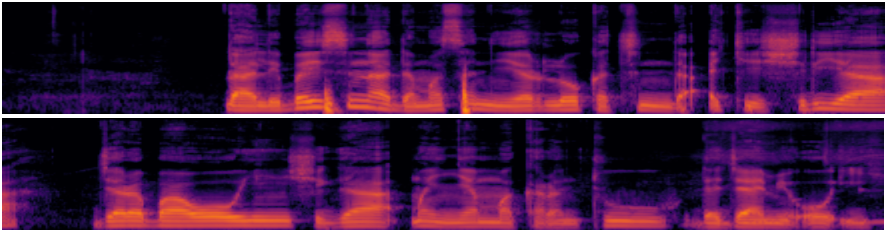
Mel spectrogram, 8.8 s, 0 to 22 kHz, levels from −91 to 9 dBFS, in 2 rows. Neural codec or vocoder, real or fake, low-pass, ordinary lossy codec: vocoder, 48 kHz, 128 mel bands, Vocos; fake; none; none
